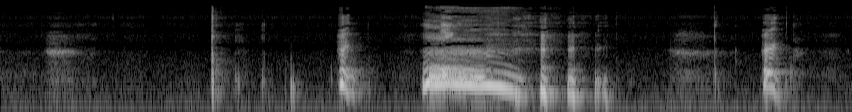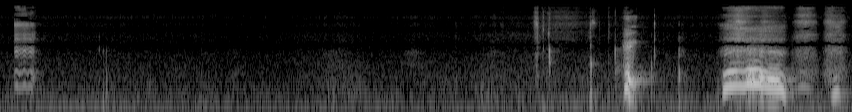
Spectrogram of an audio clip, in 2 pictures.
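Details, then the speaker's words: Sleepy baby girl with teeth having hiccups: repeated sharp, brief catches of breath at irregular intervals, with soft infant fussing and cooing. "you have the heckups look at those teeth hej sleepy girl"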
